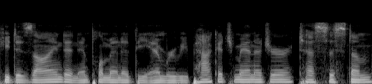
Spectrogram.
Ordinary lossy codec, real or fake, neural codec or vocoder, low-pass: MP3, 48 kbps; real; none; 7.2 kHz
